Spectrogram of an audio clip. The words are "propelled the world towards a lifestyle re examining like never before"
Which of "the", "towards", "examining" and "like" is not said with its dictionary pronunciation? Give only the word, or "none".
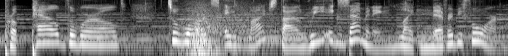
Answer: none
